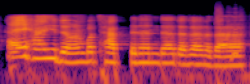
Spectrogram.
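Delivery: high, loud breezy hello home; cheery personal message. Pretend. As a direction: chirp it out like a carefree postcard.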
